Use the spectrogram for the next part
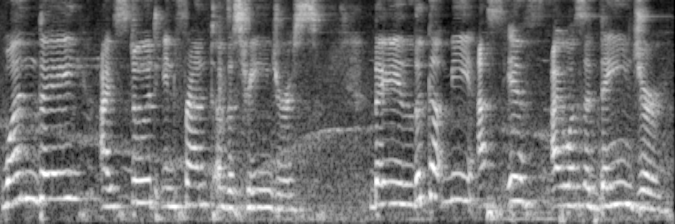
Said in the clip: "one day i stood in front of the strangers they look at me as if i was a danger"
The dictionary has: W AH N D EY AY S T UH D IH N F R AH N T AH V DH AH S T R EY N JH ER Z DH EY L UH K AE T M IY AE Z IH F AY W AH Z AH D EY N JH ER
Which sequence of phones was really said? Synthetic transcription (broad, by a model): W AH N D EY AY S T UH D IH N F R AH N T AH V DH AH S T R EY N JH ER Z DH EY L UH K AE T M IY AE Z IH F AY W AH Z AH D EY N JH ER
